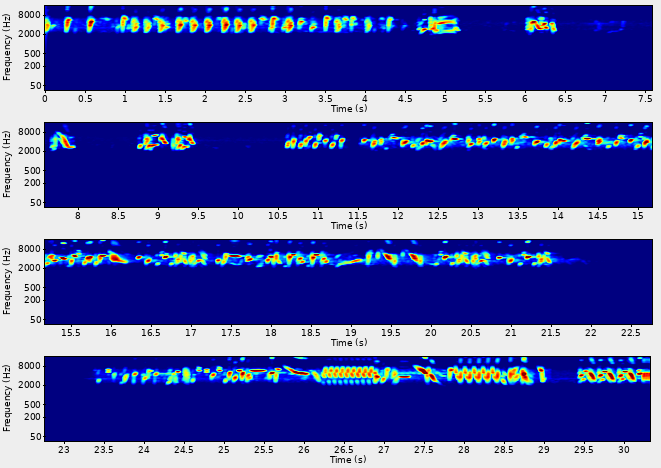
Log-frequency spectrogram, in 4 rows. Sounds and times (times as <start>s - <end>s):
Outside, rural or natural: 0.0s - 30.3s.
